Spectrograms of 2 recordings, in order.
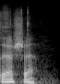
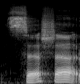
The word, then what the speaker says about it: Saoirse: Saoirse. – Saoirse Ronan für Little Women.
